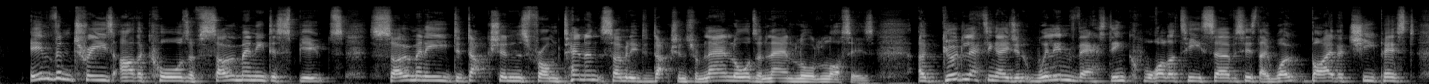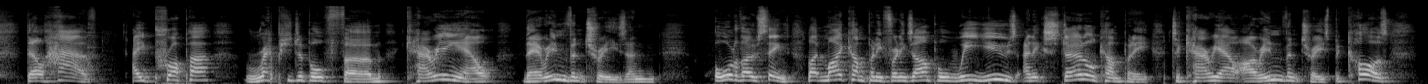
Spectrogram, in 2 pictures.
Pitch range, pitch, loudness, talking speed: 150-190 Hz, 170 Hz, -22 LUFS, 140 wpm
